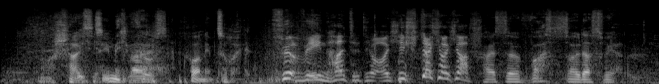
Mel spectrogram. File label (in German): synchron aggressiv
